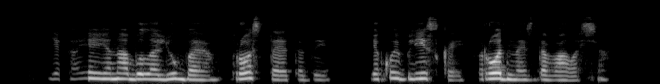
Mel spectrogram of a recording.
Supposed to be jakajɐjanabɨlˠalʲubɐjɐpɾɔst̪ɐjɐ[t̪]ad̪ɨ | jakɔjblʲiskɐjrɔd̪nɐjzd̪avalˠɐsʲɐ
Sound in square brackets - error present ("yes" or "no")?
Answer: no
